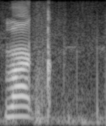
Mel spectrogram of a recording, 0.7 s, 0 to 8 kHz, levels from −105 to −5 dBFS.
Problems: constant background noise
